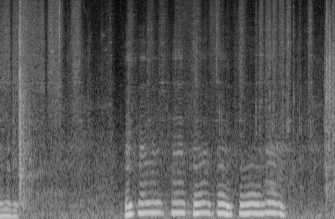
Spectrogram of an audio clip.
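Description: A man humming a slow tune in held notes. He breaks off just after the start and picks the melody up again about two and a half seconds in for several more notes.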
